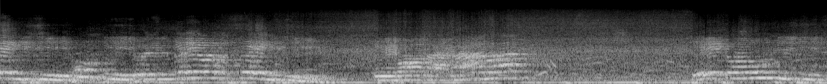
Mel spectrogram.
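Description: A man's voice commentating the race, calling out in long, drawn-out tones with sliding pitch, too unclear to make out words, over a steady low hum.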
